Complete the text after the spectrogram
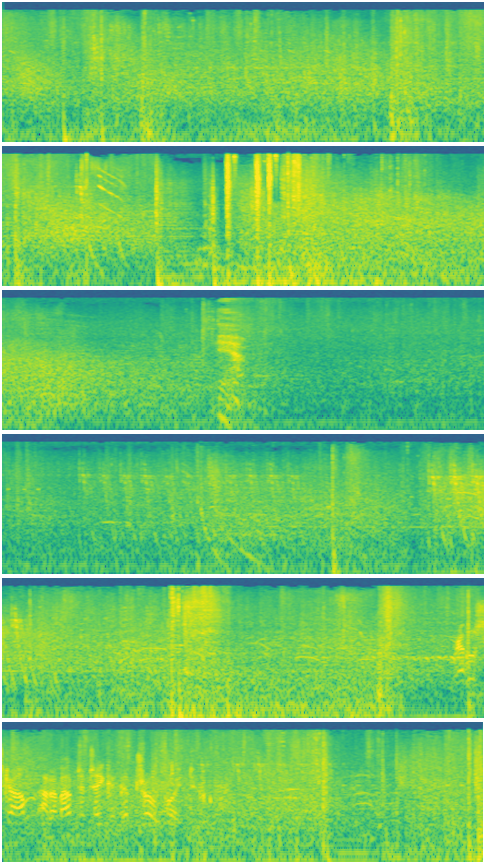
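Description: Blaster shots fire in sharp bursts.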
